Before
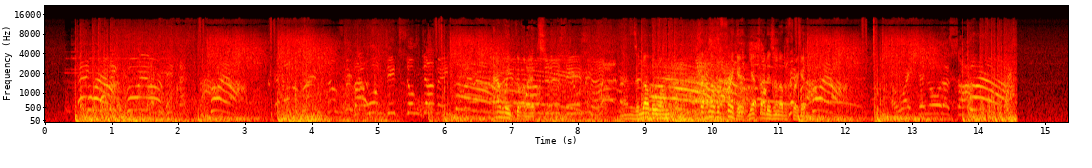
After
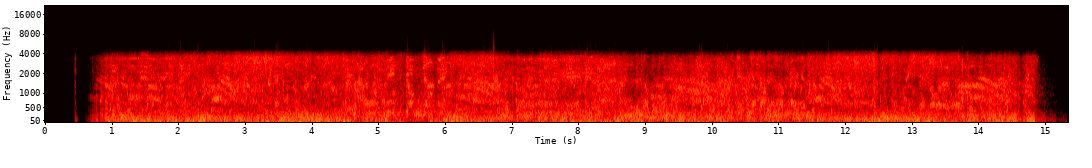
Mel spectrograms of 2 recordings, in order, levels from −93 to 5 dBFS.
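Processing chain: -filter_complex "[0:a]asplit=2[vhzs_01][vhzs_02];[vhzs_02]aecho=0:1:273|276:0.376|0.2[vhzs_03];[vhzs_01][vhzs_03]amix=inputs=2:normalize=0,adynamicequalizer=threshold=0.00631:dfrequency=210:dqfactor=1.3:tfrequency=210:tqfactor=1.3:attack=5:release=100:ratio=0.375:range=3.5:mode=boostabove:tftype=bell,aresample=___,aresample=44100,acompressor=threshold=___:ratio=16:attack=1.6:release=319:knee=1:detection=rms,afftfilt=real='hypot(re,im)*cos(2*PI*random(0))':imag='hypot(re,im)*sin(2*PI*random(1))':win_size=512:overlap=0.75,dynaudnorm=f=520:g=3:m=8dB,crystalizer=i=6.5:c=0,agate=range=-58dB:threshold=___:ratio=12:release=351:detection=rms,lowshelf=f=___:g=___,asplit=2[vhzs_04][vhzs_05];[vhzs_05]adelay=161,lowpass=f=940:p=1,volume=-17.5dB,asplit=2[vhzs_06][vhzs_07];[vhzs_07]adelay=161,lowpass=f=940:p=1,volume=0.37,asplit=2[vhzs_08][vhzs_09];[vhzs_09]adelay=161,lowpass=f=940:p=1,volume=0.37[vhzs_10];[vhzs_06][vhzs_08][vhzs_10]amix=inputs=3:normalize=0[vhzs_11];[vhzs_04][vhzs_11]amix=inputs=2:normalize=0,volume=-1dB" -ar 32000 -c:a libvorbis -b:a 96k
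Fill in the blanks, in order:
8000, -38dB, -39dB, 160, 6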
